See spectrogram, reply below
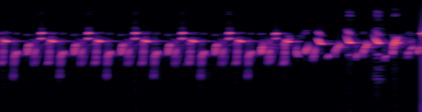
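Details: European goldfinch delivering Tadmait-style song meant for teaching young birds to sing cleanly: continuous fast, liquid twittering with repeated chirp groups roughly three per second, ending in higher, sharper slurred notes.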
